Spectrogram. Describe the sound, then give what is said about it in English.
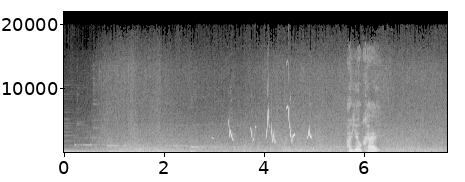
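Steady wash of ocean surf rolling onto a beach fills the background, with a few high chirps partway through and a brief spoken question near the end. “So I was rather surprised when we were walking on the beach at sunset well, I actually remember it like this.”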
